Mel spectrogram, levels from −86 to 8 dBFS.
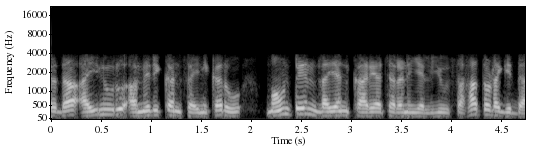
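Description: Speech passed through the AMR narrowband mobile codec for its whole length. The coder keeps only about 200 Hz to 3.5 kHz and rebuilds the voice from a vocal-tract model, leaving heavy damage: a muffled, buzzy, synthetic tone that fits a low rate near 6 kbps.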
